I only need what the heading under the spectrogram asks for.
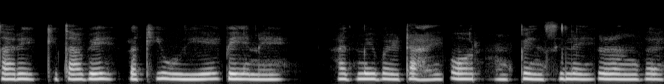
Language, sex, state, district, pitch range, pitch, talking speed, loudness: Hindi, female, Maharashtra, Solapur, 235-250 Hz, 245 Hz, 125 wpm, -15 LUFS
